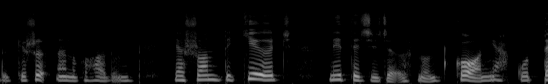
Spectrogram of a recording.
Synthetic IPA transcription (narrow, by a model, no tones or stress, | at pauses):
d̪uŋkʲɨʂɨʔnanukoʔɦad̪ṵn | jaʂont̪ikʲɨt͡ʃ | nit̪ɨt͡ʃɨt͡ʃɨ̰ʂd̪unkoʔnjahkut̪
